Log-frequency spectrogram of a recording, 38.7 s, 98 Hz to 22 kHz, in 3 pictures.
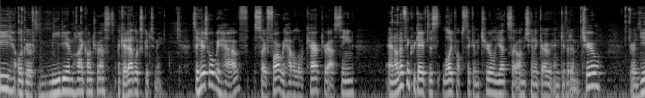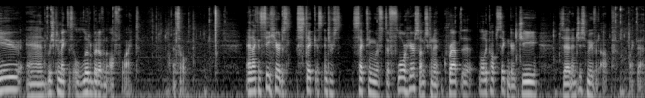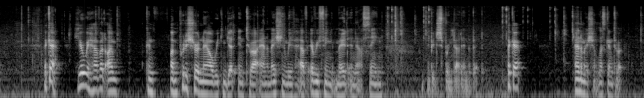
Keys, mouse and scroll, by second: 0.0 click, 0.4-8.0 drag, 2.4-2.9 scroll down 2, 2.9 alt+a, 3.3-5.6 scroll up 2, 5.6-6.7 scroll down 1, 6.9 scroll up 1, 8.8-11.7 shift+middle drag, 9.1 scroll up 1, 10.0 scroll down 1, 11.7 click, 12.6 click, 13.9 click, 16.4 alt+a, 17.2-22.1 shift+middle drag, 17.5-18.1 scroll up 2, 18.4 scroll up 2, 19.1-20.3 scroll up 2, 20.3 scroll down 2, 22.1 click, 23.4 g, 25.4 alt+click, 25.5 alt+a, 25.6-27.6 middle drag, 25.6 scroll down 2, 26.9 KP_0, 27.6 scroll down 1, 28.2-31.1 scroll up 1, 31.1 shift+middle click, 33.2 scroll up 1, 33.6 click, 33.8 Tab, 34.3 click, 34.9 g, 36.3 click, 36.5 g, 37.0 click, 37.3 scroll down 1, 37.6 alt+a.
